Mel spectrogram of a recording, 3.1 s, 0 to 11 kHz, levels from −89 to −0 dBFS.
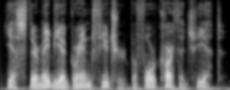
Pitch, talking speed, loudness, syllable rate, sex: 95 Hz, 195 wpm, -18 LUFS, 6.0 syllables/s, male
